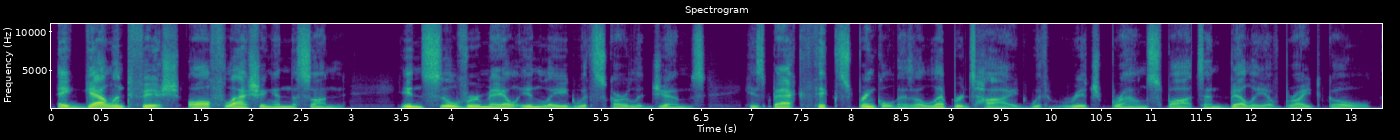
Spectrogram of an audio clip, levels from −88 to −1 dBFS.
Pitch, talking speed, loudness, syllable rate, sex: 110 Hz, 145 wpm, -20 LUFS, 3.3 syllables/s, male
